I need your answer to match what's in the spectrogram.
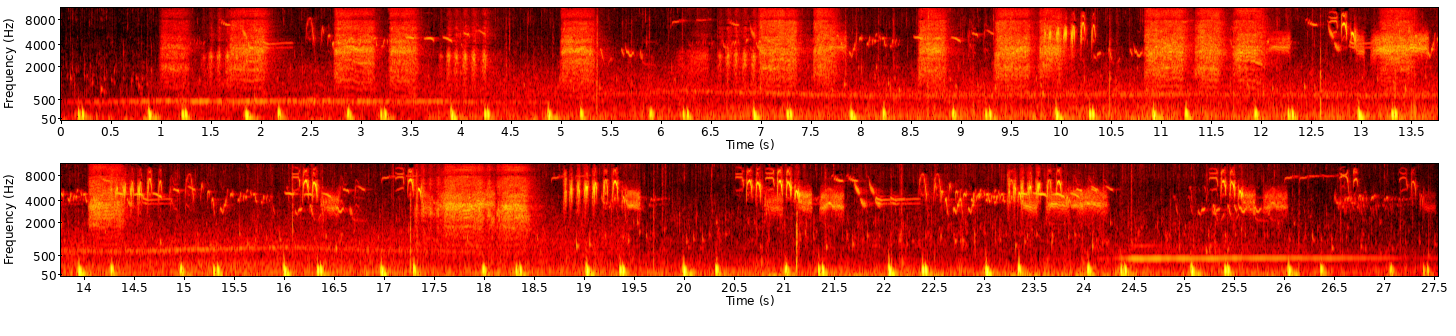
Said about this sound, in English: And then, of course, like, all sorts of nature sounds. And so we had a heartbeat going throughout. And we had the sound of the Rio Grande, or Rio Grande River.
